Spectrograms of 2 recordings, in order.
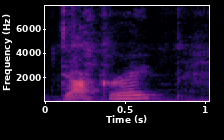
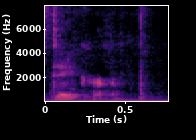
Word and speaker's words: Dacre: his name already because I pronounce it Dacre, but it's Dacre. That's how you pronounce it.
